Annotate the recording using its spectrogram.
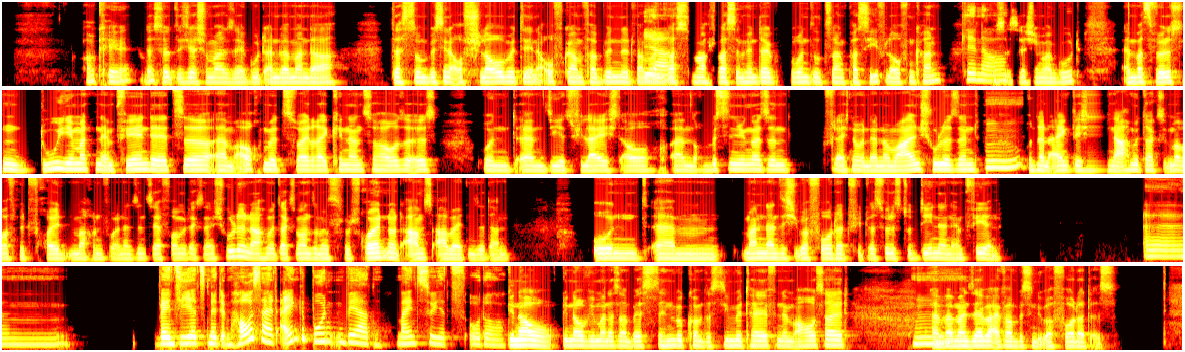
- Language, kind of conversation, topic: German, podcast, Wie teilt ihr zu Hause die Aufgaben und Rollen auf?
- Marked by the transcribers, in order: other background noise; drawn out: "Ähm"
